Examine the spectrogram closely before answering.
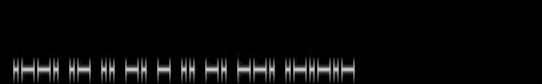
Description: Morse code, heard as a keyed tone, about 28 wpm, 700 Hz. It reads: PAINTING.
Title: Sentences from Top 1000 Words - Review Part 6 - 30wpm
